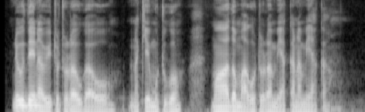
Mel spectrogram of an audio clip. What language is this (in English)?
Kikuyu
